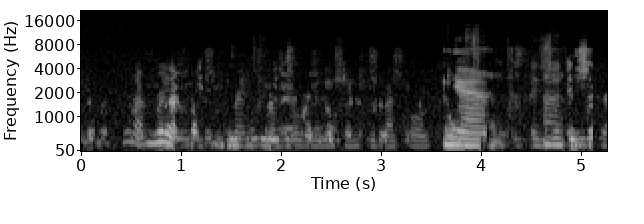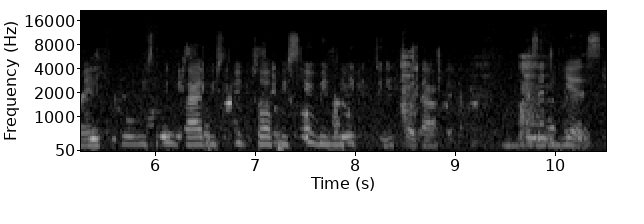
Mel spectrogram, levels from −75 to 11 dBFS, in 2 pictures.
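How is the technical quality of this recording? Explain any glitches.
The recording has clear call-processing faults: a repeating echo and the speech being pushed down in places.

Echo leak, 0.05 to 9.04 s and 10.1 to 10.51 s: a loudspeaker echo likely escaped cancellation, so a copy of the speech returns about 0.34 s later, first nearly as loud as the original, then around 15 dB quieter and 0.36 s behind.

Speech suppressed in double talk, 0.11 to 6.11 s, 7.75 to 7.9 s and 9.04 to 10.51 s: the canceller likely mistook overlapping talk for echo and turned the speech down. It dips by up to about 10 dB, briefly by about 5 dB, then by up to about 20 dB.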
